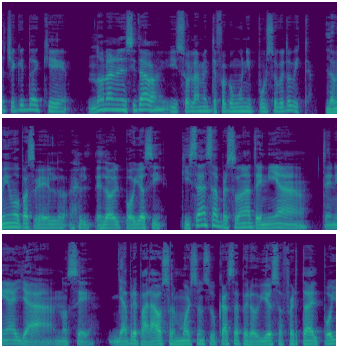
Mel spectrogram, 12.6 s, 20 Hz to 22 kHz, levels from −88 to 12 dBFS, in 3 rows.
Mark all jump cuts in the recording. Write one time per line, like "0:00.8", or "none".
0:04.0
0:04.6
0:06.3
0:08.1
0:09.6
